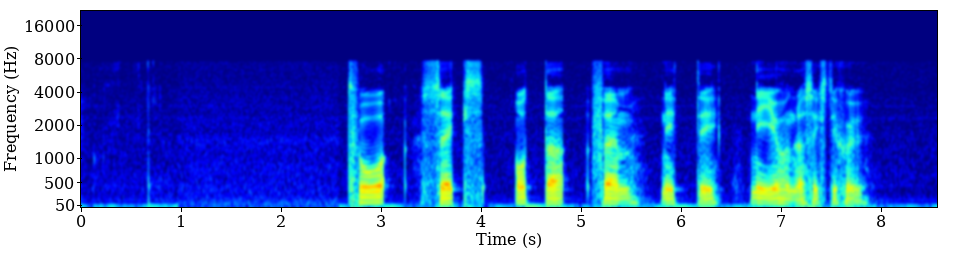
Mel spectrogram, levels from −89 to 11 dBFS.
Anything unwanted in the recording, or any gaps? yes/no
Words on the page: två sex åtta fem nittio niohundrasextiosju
no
